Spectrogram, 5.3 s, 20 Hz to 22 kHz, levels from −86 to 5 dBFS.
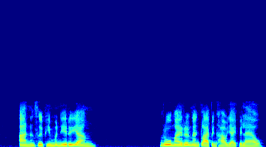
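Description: From start to finish the speech sounds dull and muffled, with nothing above 7 kHz and a rough, fluttering noise clinging to voiced sounds. That is likely Dolby Digital compression at a very low bitrate, around 40 kbps. To save bits, the encoder dropped the top band and left many frequency lines empty, which the decoder filled with noise.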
